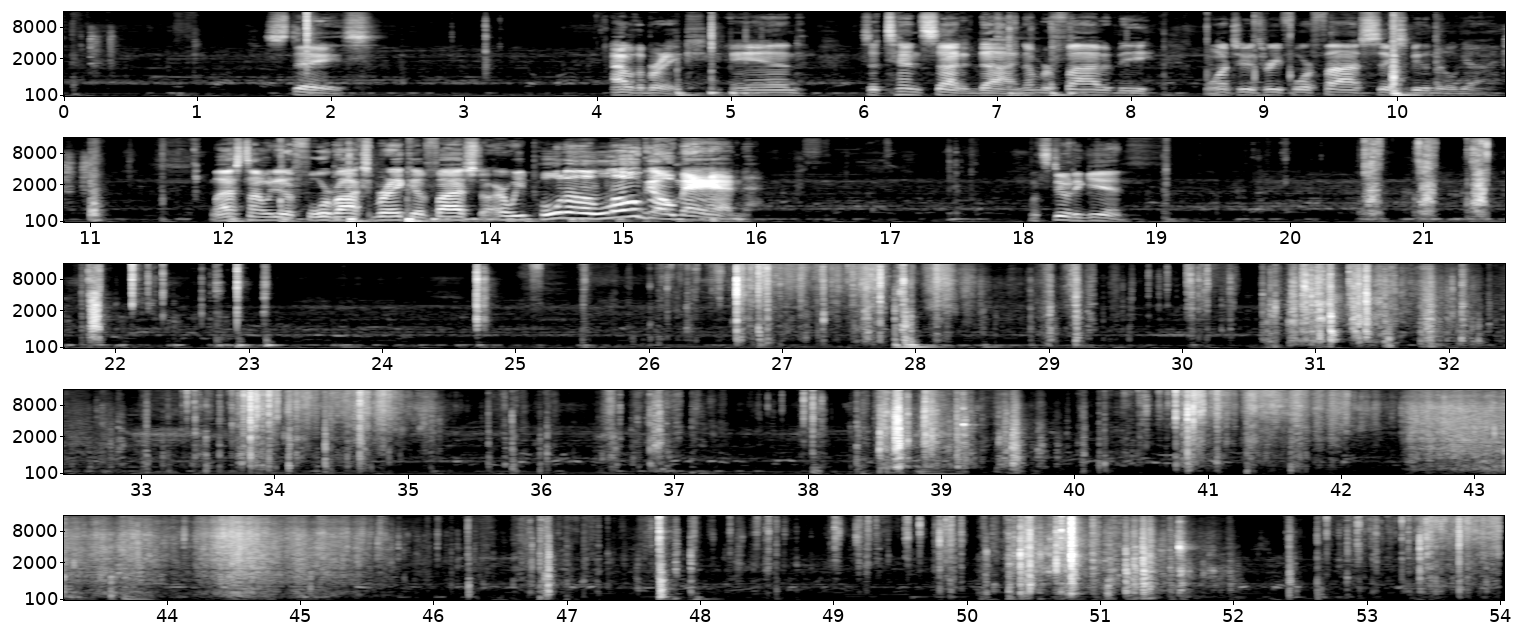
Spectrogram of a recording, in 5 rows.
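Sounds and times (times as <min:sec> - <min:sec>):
boxes clicking and tapping: 0:25.6 - 0:37.3, 0:37.9 - 0:41.8
plastic wrap tearing and crinkling: 0:26.1 - 0:32.2, 0:33.2 - 0:35.2, 0:40.0 - 0:46.2, 0:48.2 - 0:51.4, 0:52.7 - 0:54.0.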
